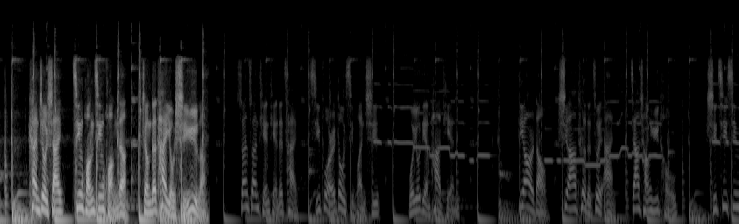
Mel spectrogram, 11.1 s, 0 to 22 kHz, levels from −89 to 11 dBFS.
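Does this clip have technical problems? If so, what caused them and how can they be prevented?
Yes. From 3.14 s to the end, the summed level drops by about 28 dB, likely from one channel inverted, so shared content cancels in mono. Check polarity on each channel before summing.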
